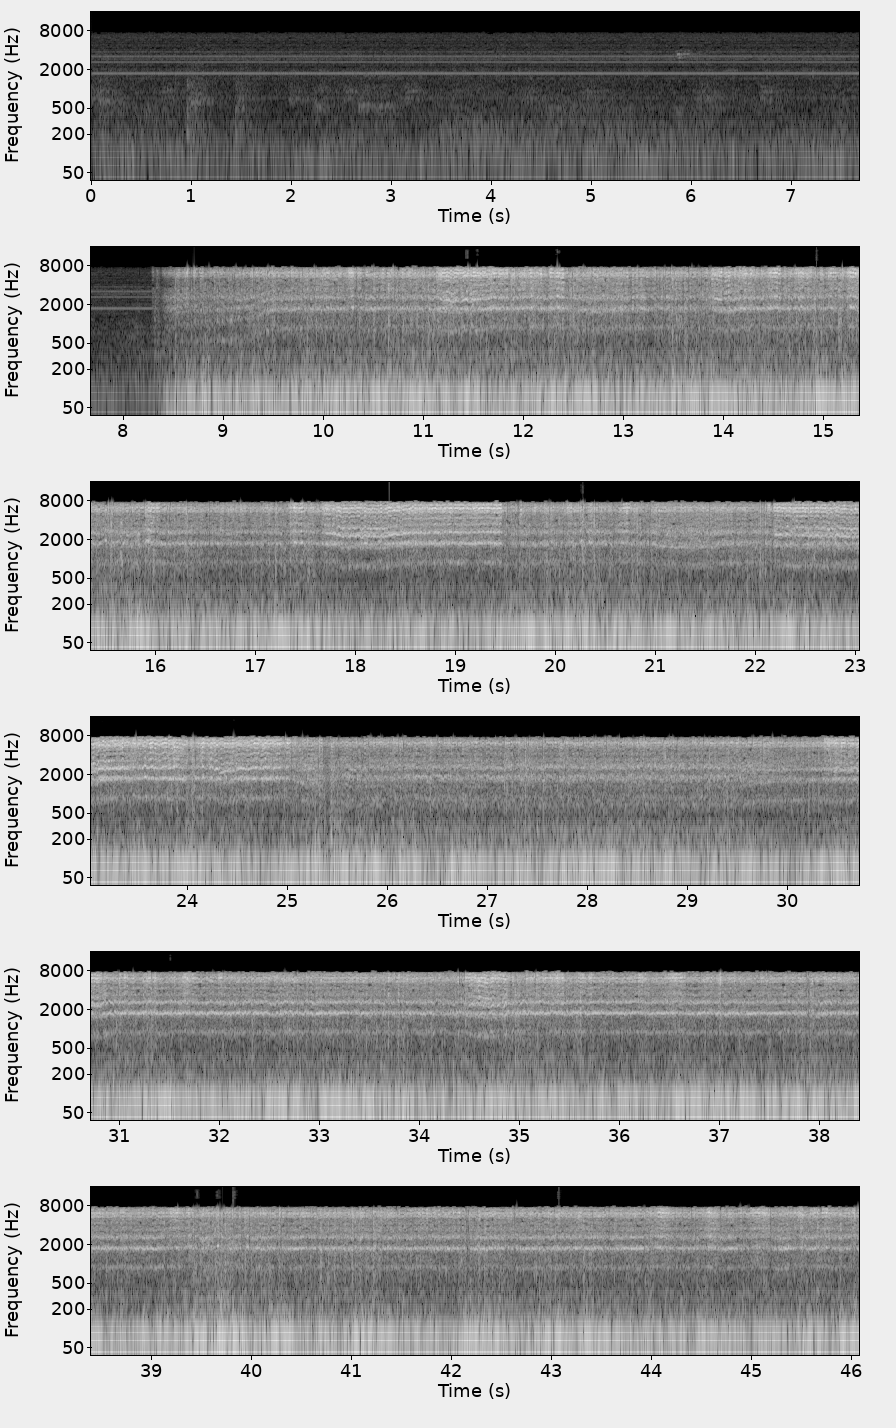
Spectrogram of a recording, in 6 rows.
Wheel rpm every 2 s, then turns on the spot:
0, 0, 0, 0, 120, 230, 230, 230, 230, 230, 220, 220, 220, 190, 200, 220, 240, 230, 230, 230, 230, 230, 230.
none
